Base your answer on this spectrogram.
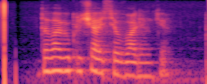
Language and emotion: Russian, neutral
